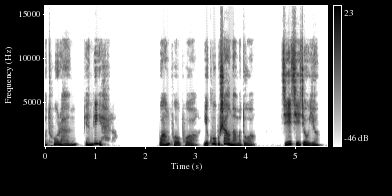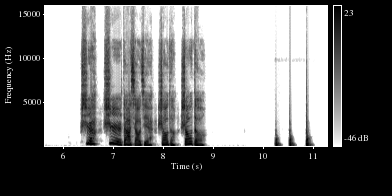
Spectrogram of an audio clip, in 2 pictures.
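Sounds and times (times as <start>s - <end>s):
speech: 0.0s - 1.4s, 2.3s - 5.6s, 6.4s - 8.9s
sharp forceful knocking on an old side door: 10.2s - 11.1s.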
